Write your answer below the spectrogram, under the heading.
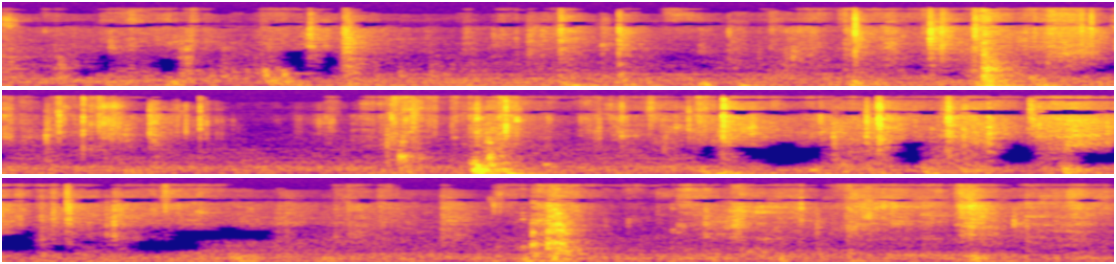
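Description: Dogs eating Brussels sprouts and moving about on a wooden floor: scattered light clicks and crunches, with one louder knock about five seconds in.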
